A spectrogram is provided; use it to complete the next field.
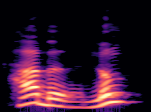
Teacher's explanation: अब हब पे भी कलकला है, यानी कि आवाज़ लौटाएंगे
